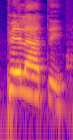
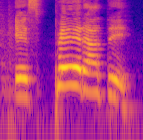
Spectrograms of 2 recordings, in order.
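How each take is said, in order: First: The opening 'es' syllable is left off. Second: The opening 'es' syllable is clearly said. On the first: The speaker calls it wrong. "gen moun ki di pelate. C'est pas pelate" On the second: The speaker calls it right. "c'est espérate"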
